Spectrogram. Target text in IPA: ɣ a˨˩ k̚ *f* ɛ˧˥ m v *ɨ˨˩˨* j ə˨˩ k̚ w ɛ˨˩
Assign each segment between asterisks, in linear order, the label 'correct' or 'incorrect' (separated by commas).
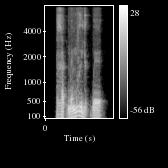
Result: incorrect, correct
